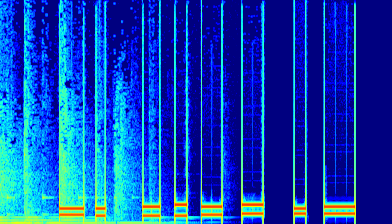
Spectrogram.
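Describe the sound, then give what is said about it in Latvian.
A telephone number is dialed to call about a classified ad for an eight-year-old husky needing a new home: eight crisp, evenly spaced keypad tones, each a brief dual-pitched beep, following a low steady dial tone that fades as the dialing begins. “Sazvanot, noskaidrojas iemesls - visierastākais.”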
